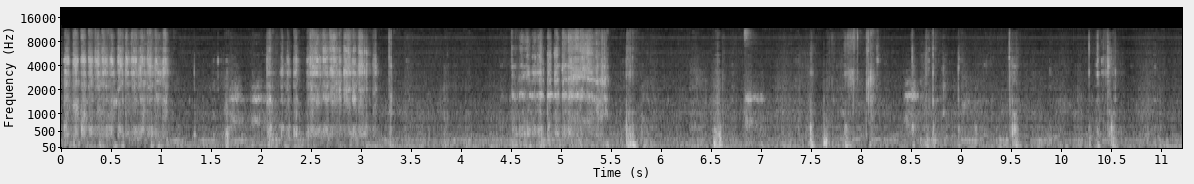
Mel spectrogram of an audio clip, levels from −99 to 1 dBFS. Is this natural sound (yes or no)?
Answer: no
